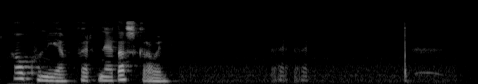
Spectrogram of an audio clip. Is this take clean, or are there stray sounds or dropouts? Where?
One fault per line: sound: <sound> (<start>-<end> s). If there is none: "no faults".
sound: laugh (2.7-3.1 s)
sound: laugh (4.0-4.5 s)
